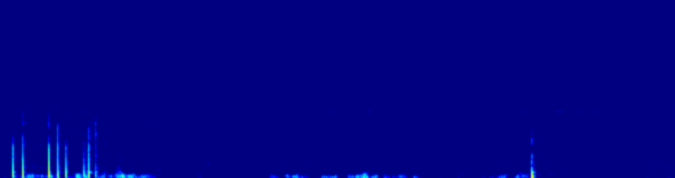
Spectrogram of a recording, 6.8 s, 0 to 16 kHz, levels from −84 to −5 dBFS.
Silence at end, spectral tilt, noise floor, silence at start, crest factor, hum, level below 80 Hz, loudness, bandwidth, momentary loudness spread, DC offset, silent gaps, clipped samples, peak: 1.4 s; -7 dB/octave; -80 dBFS; 0.1 s; 36 dB; none; -70 dBFS; -47 LUFS; 11.5 kHz; 25 LU; under 0.1%; none; under 0.1%; -16 dBFS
